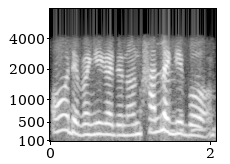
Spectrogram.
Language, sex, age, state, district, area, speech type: Assamese, female, 30-45, Assam, Nagaon, rural, conversation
